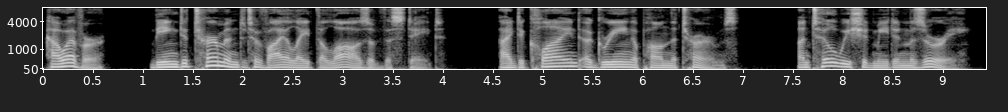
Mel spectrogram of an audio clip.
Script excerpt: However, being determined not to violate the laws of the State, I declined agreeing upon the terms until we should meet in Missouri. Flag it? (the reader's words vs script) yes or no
yes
